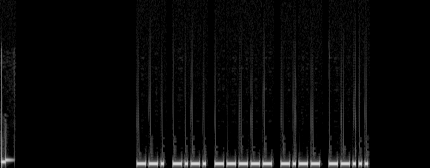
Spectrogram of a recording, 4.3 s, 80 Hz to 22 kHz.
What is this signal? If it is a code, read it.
Morse code, heard as a keyed tone, about 40 wpm, 700 Hz. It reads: GC0Y7
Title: Code Groups - 5 Letter:Numbers - 40wpm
